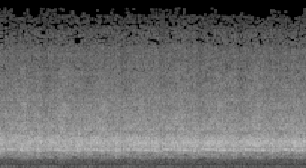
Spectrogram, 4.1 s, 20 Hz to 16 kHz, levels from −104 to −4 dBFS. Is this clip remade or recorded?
recorded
